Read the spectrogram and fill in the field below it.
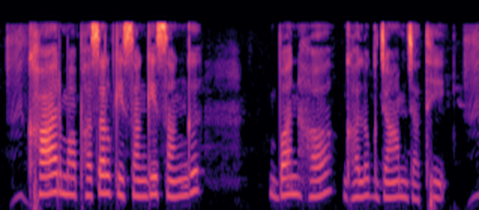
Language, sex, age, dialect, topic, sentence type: Chhattisgarhi, female, 18-24, Eastern, agriculture, statement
